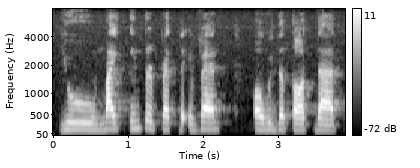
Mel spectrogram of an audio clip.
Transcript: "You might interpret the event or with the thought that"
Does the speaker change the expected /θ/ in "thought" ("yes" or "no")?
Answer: yes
